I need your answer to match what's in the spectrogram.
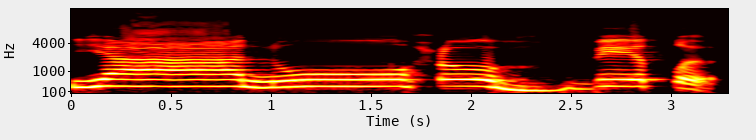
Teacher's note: طا حروف قلقلہ ہے اور ہیوی لیٹر بھی ہے، اس کو ہم نے پر بھی پڑھنا ہے اور اس پہ قلقلہ بھی کرنا ہے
